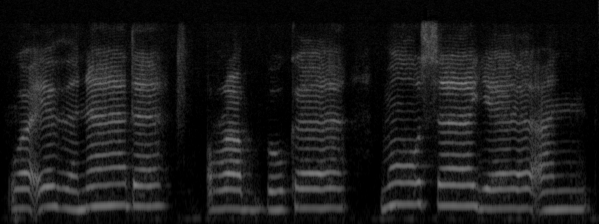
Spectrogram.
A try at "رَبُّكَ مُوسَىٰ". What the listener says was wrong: So that's the same thing with Musa. So that's not a ya either. So it's Rabbuka Musa.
